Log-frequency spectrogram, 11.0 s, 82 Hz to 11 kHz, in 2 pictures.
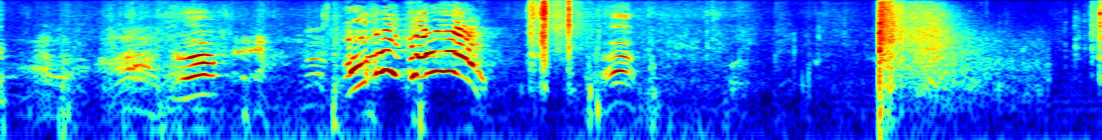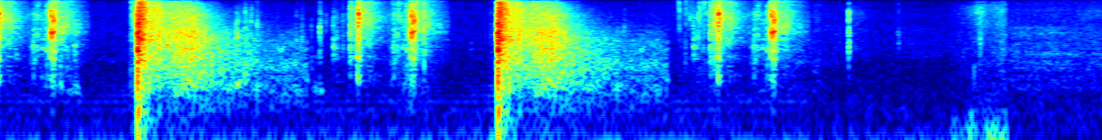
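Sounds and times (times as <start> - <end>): gunshots with long echo: 4.4 - 5.3, 6.2 - 7.0, 8.0 - 8.9.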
